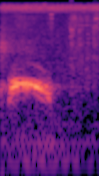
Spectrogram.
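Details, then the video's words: Spotted dove giving a single soft, low coo lasting about half a second, smooth and slightly arched in pitch, with quiet background afterwards. "BURUNG TEKUKUR"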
